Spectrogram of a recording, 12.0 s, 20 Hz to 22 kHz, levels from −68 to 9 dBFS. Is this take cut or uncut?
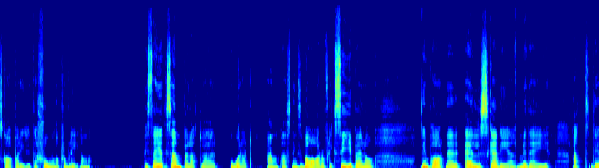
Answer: cut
